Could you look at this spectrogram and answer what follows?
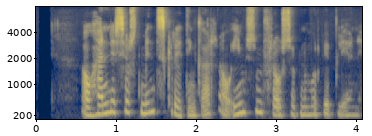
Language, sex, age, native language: Icelandic, female, 40-49, Icelandic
